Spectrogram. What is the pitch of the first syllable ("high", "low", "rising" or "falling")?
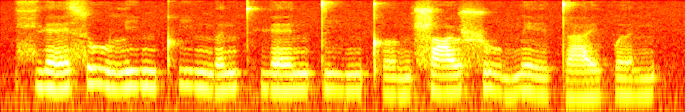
rising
